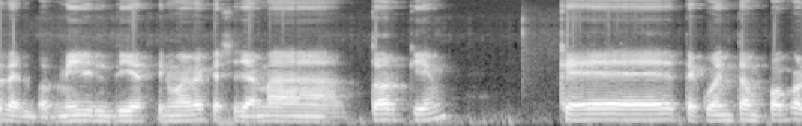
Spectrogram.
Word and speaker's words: Tolkien: verás se llama torquin ahí aprendí yo que talking no se dice tolkien sino se dice talking Pero bueno Y que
